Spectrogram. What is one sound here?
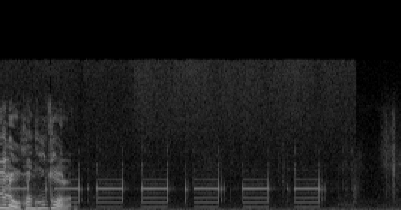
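A phone beeps repeatedly in short, even pulses.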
